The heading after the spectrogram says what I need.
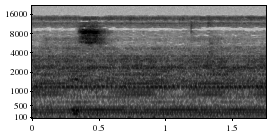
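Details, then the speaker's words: Thrift-store early-2000s custom PC booting Windows XP: a constant buzzy drone with a rough grumble, with worn bearings audible. One fan sounds bad; there are fears it may be the CPU fan, but this is unconfirmed. "Oh my god, whatever fan that's in there just sounds like absolute trash."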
